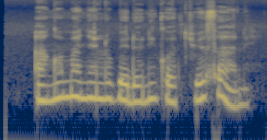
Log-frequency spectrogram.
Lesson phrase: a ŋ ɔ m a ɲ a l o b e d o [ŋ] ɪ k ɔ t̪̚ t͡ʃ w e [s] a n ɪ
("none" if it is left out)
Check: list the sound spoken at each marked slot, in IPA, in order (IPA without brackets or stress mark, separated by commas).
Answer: n, s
